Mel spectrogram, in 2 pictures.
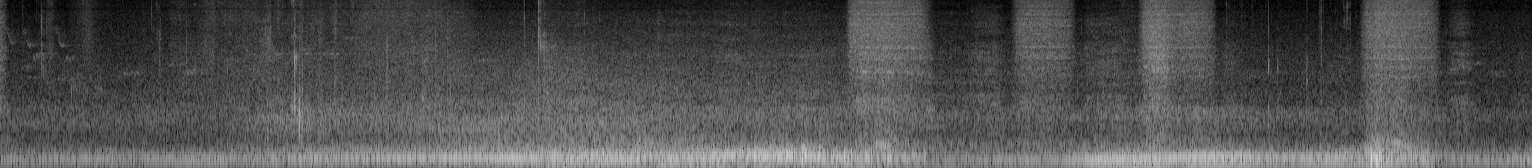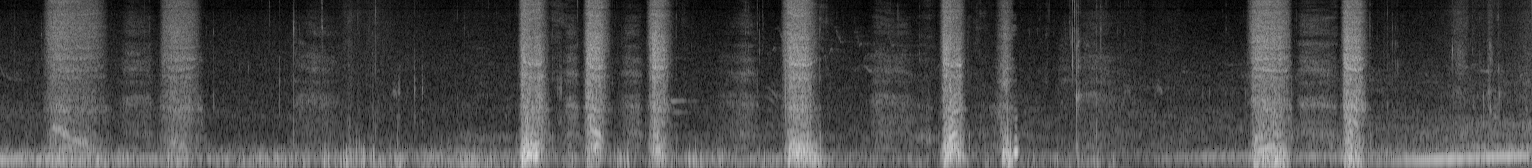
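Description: A person blowing hard at a dandelion seed head in a series of short, sharp puffs of breath. A motor vehicle's engine hum rises and falls behind it, loudest in the first half.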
